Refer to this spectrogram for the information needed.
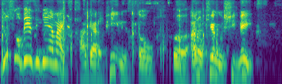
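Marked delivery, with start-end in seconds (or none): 1.3-4.4 caricatured man's voice, done mockingly. Ranting about low-earning men, mocking a man's voice. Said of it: "She has the best man impression".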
